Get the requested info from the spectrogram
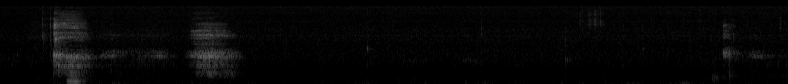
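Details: Trans girl's sneezing fit induced with a fluffy white feather: two quiet sneezes close together, soft breathing, then a faint third burst; sneezing.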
